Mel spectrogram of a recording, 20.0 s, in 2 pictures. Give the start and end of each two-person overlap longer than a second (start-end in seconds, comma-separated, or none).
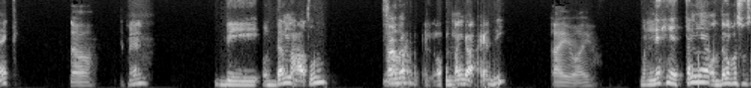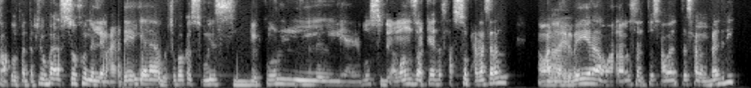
none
